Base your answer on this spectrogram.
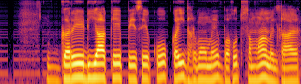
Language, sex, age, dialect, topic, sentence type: Hindi, male, 25-30, Kanauji Braj Bhasha, agriculture, statement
